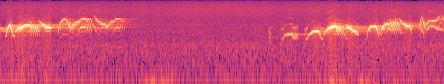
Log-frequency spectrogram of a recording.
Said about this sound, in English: Swainson's thrush is the robin's smaller, inconspicuously colored cousin, olive brown with a streaked, buff-colored breast. The clear, flute-like songs of Swainson's thrush are heard more often than these birds are seen.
